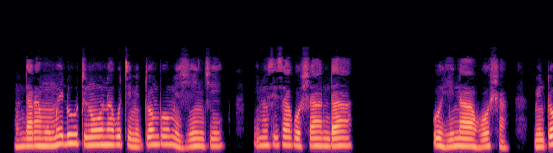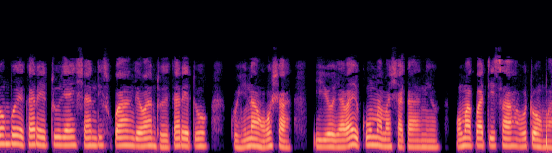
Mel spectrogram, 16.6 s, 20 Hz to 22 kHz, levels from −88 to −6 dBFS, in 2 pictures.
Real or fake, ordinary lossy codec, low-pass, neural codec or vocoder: real; MP3, 32 kbps; 7.2 kHz; none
